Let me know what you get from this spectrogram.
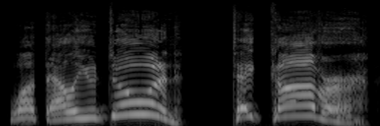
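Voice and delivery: loud, high battlefield yell; urgent shout. A narrator's reading. Stranger yelling at frozen newbie to take cover, urgent shout. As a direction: shout an order under fire. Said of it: "an unfamiliar voice shouts".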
